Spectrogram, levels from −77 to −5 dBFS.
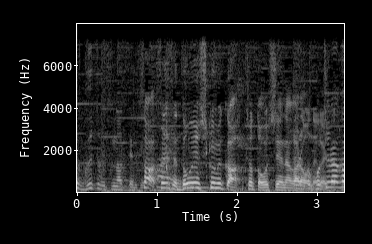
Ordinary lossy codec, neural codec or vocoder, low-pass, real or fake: none; none; 7.2 kHz; real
